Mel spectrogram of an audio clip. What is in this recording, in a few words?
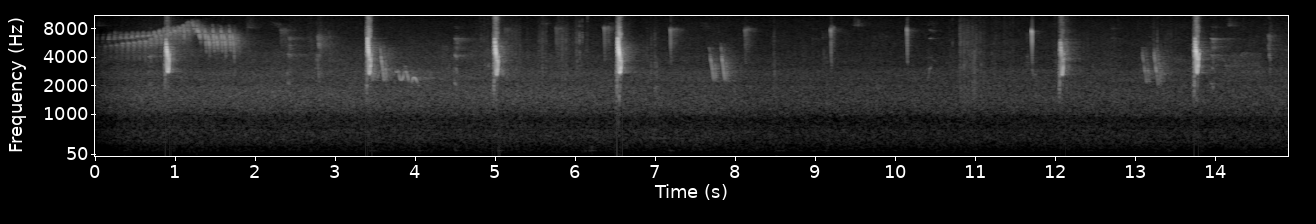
Red tanager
